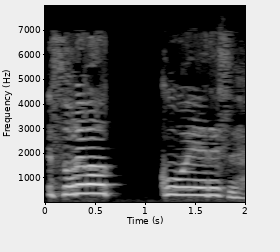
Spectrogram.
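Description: A courteous, kindly reaper played by a woman guides a soul in an amateur radio drama. The voice sits fairly high and stays businesslike yet earnest and reassuring. The recording is a little dull and lo-fi. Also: fairly even intonation, a little slow, a little mellow. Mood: gentle, reassuring. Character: polite, kindly male guide of the afterlife, secretly an older brother.

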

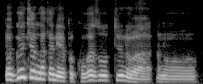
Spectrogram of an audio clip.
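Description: A man's voice: a little high, very animated, very fast, warm tone, no room sound, dull audio. A man hosting a casual behind-the-scenes chat, speaking in a conversational, encouraging way. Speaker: podcast host, radio drama producer.

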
